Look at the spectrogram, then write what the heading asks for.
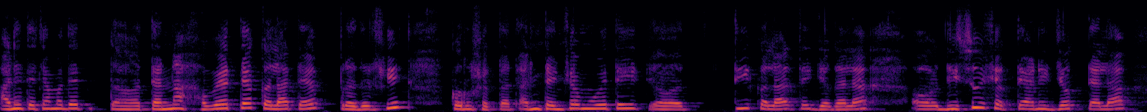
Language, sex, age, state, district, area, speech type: Marathi, female, 30-45, Maharashtra, Amravati, rural, spontaneous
